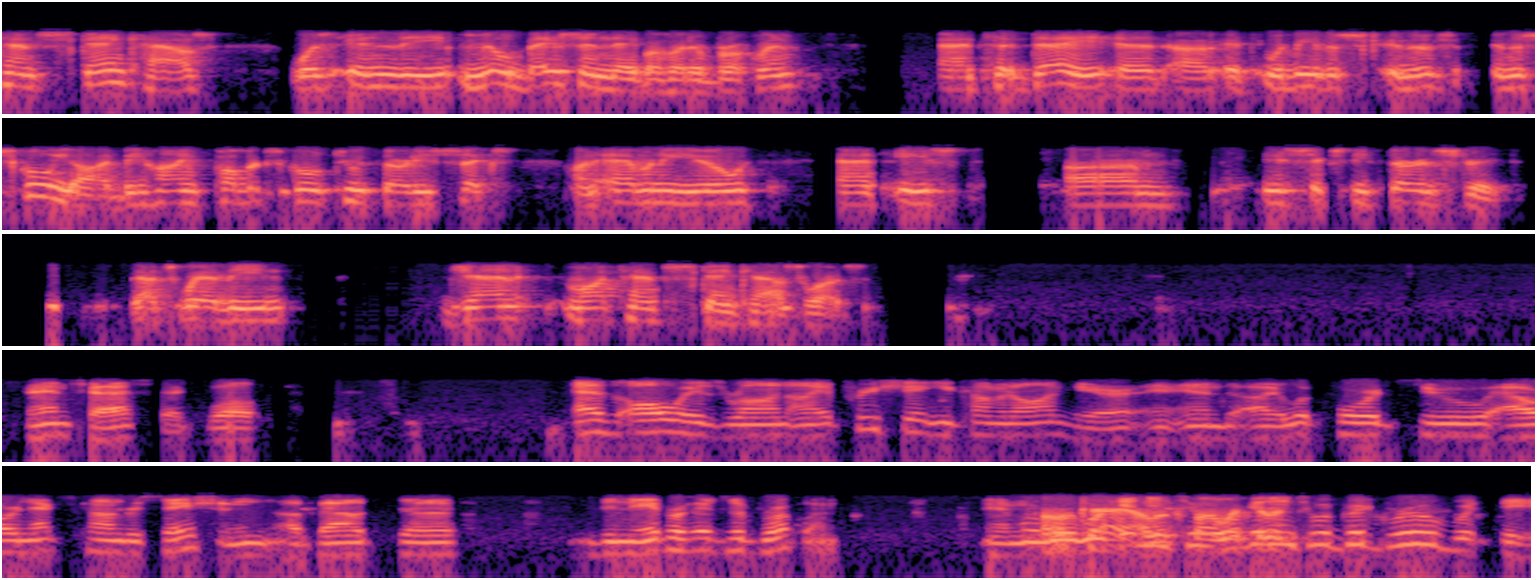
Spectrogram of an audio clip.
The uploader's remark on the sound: Calls into the Bedford & Sullivan podcast. LIVE at noon ET.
